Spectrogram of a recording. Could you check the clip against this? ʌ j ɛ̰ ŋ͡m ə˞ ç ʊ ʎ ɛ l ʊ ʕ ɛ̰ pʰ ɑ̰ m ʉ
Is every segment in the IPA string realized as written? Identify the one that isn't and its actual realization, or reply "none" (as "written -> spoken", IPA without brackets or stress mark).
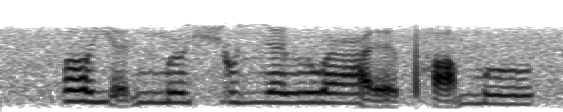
ʉ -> ʊ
